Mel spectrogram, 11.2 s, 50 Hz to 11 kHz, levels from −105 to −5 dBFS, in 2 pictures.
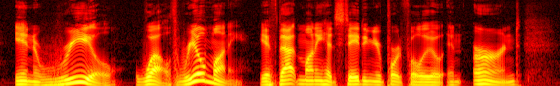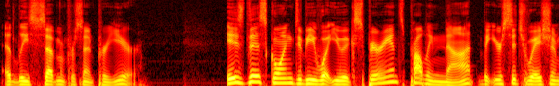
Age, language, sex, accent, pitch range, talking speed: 30-49, English, male, American, 115-170 Hz, 175 wpm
